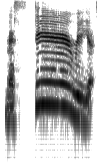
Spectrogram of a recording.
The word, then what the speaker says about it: mysterious: this part mystery but when we add the ous we will say it like this mysterious so we're going to instead of putting the stronger sound here we're going to change and put it here so this would be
